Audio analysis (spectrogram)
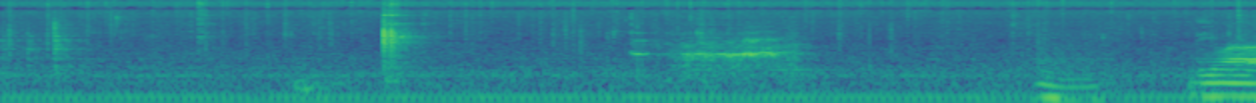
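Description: Farali dosa fries on a hot pan with only drops of oil, giving a soft, continuous sizzle. A sharp click and a few faint tonal sounds cut through near the end.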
